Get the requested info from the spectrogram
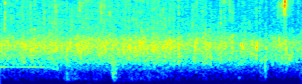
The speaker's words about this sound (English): But can I also say, can we give these guys one more round of applause for what they did today? Thank you, guys.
